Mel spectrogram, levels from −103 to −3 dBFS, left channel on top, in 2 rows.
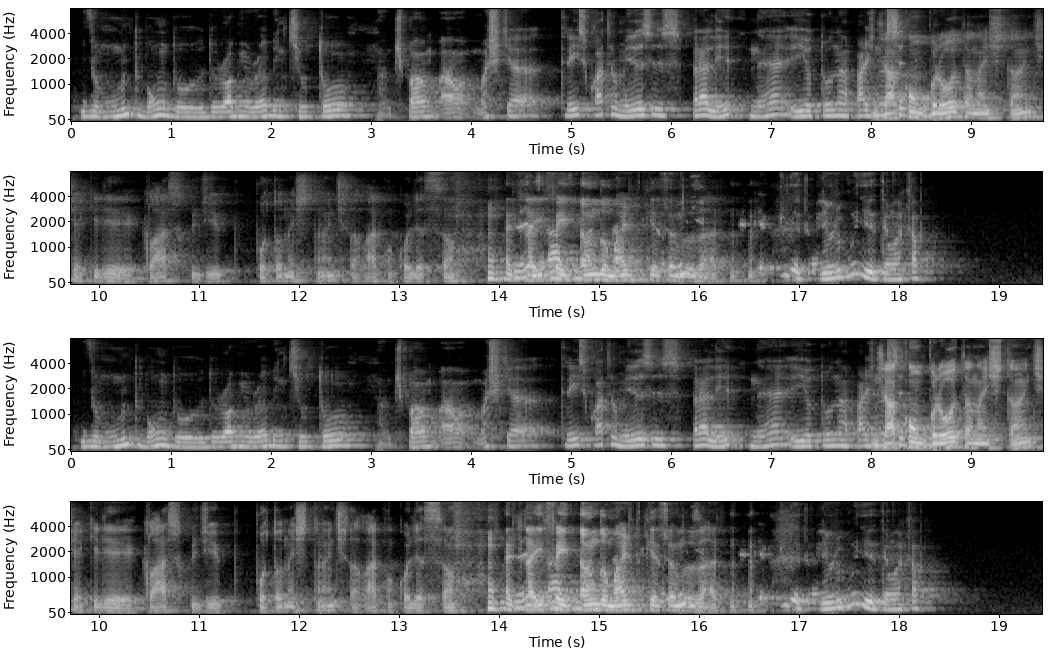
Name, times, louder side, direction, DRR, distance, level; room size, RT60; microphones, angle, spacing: voice 1, 0.1-8.6 14.1-14.9 15.8-16.0 16.6-18.2, left 1 dB, 20° left, 9 dB, 1.7 m, -33 dB
voice 2, 8.0-11.3 11.6-16.2 16.5-16.6, right 2 dB, 70° right, 9 dB, 2.0 m, -31 dB
19.5 x 18.5 x 8.1 m, 0.89 s
head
